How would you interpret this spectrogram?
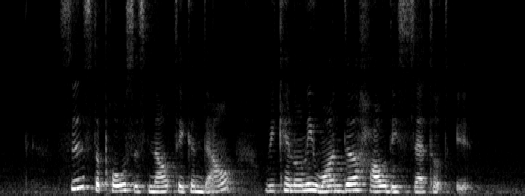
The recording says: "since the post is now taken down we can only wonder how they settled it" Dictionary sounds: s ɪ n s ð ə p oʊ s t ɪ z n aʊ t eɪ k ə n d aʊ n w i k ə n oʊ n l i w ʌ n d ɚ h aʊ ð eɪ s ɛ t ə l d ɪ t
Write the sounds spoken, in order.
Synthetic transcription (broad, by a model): s ɪ n s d ə p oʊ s ɪ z n aʊ t eɪ k ə n d aʊ n w i k ə n oʊ n l i w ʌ n d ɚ h aʊ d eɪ s ɛ t ə l d ɪ t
